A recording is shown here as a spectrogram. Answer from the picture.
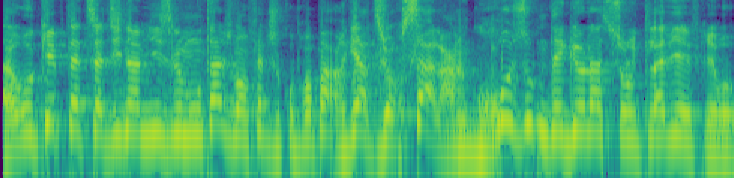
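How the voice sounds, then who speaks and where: A man's high, animated voice at a very fast pace with very wide pitch swings. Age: 20s. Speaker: streamer reacting to videos. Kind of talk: live stream reaction commentary.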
